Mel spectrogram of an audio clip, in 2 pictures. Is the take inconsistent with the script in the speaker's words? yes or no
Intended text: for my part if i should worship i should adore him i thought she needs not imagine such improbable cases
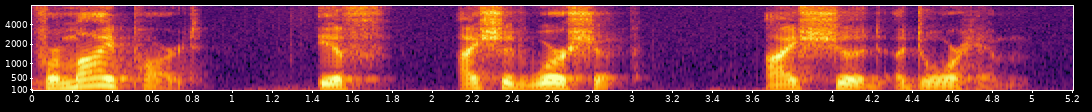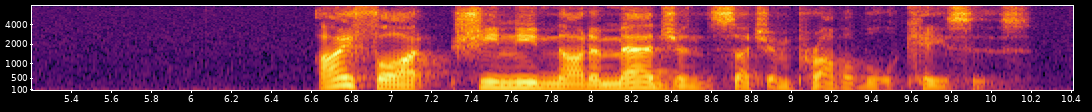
yes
